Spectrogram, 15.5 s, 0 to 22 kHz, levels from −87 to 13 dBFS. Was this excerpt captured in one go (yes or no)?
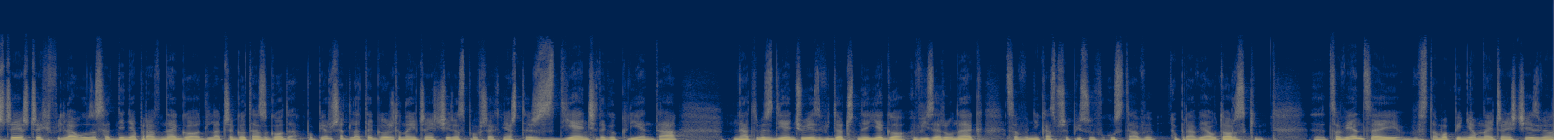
no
